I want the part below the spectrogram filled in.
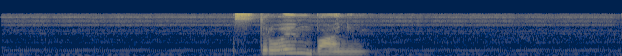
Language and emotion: Russian, neutral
